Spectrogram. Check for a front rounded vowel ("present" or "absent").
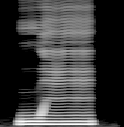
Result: absent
